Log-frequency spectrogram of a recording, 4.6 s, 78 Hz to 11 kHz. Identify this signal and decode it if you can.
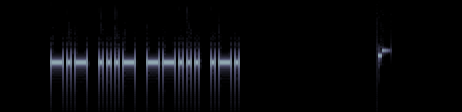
Morse code, heard as a keyed tone, about 30 wpm, 700 Hz. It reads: KV7R
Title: USA Call Signs - 4 Characters - 4x Character Spacing - 30wpm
